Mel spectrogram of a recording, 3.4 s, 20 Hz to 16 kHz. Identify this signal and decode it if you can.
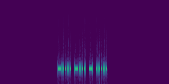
Morse code, heard as a keyed tone, about 52 wpm, 700 Hz. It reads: 6BT5
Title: Four Challenging Letter-Number Combinations 50wpm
